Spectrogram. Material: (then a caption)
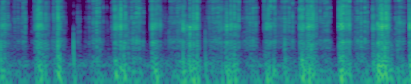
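Plastic. Long nails rapidly scratch and tap the glued-on pink plastic buttons of a clear plastic phone case fitted on a smartphone. The result is crisp, bright scratching and clicking in quick, irregular bursts with short pauses between them.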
